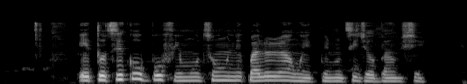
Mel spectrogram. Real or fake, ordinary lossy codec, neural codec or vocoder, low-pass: real; none; none; 7.2 kHz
